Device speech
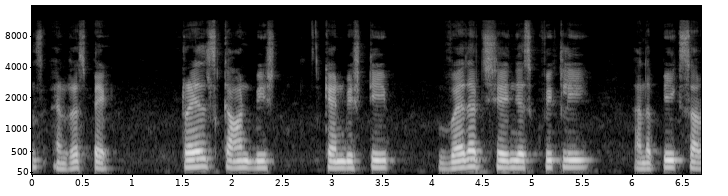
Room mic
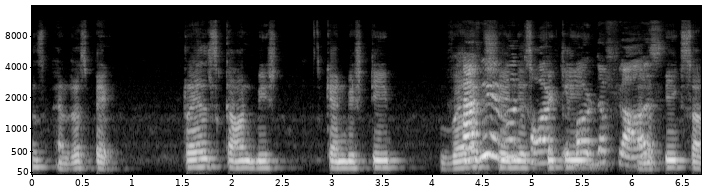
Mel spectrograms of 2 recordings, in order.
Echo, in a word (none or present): present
